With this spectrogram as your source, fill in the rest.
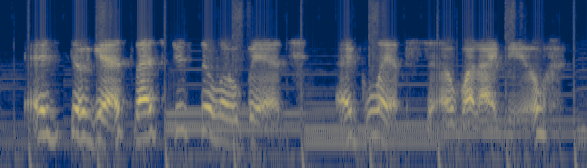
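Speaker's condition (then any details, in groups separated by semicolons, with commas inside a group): Cerebral palsy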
